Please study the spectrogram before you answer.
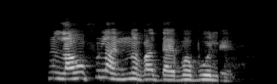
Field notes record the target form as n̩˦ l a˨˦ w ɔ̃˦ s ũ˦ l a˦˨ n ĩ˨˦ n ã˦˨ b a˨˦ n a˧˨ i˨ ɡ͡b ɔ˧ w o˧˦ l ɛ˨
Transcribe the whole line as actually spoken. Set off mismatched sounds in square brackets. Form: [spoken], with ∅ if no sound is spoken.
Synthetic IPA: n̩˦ l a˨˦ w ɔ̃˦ [f] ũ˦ l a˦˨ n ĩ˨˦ n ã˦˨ b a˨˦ [d] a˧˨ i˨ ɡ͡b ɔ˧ [b] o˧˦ l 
